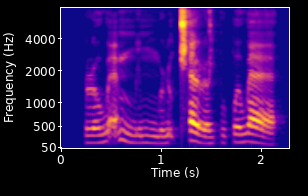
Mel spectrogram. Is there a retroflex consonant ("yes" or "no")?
yes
